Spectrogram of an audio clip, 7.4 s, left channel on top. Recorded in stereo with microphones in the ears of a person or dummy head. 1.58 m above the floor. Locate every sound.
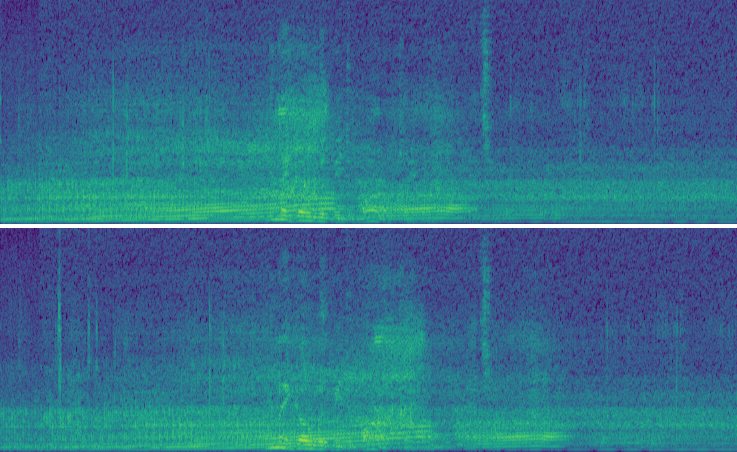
2.6 s a man speaking: 45° right (ahead or behind), 1.3 m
